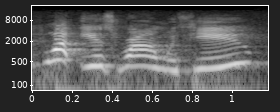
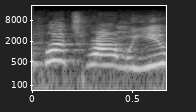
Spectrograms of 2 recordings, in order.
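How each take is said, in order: First: "What is wrong with you" spelled out word by word; emphatic repeated question. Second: Said in the usual way. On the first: Retold or imitated. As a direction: draw out "What is wrong with you" in exasperated mock-mother emphasis. Mother repeats question after his disgust.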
